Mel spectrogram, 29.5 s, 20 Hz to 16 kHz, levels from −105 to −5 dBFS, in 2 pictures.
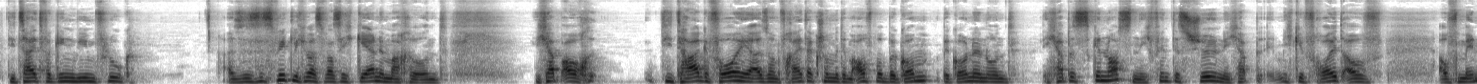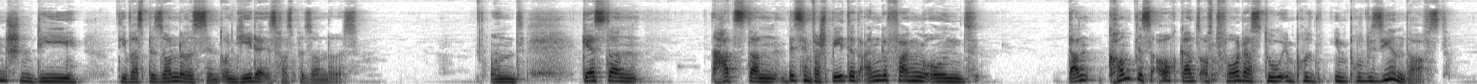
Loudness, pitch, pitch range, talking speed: -22 LUFS, 155 Hz, 140-175 Hz, 160 wpm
